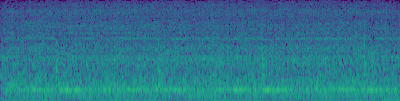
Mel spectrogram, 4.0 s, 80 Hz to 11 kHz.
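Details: BMW X5 N55 with Valvetronic fault code 002E0F: uneven rough idle with faint tone and soft knocks about once a second, heard before a Valvetronic relearn; cause suspected, not confirmed.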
